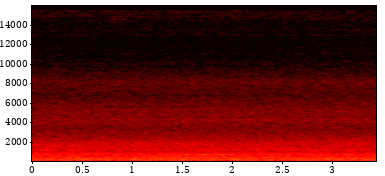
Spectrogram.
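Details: Desktop PC that had no display and beep codes, powered on after reseating the component: only a steady soft fan rush with no beeps; booting normally, problem fixed.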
